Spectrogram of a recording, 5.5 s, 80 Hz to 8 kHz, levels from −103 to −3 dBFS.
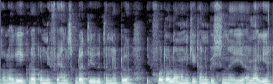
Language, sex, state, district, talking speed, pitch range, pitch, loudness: Telugu, male, Andhra Pradesh, Sri Satya Sai, 120 wpm, 105-110 Hz, 110 Hz, -16 LUFS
